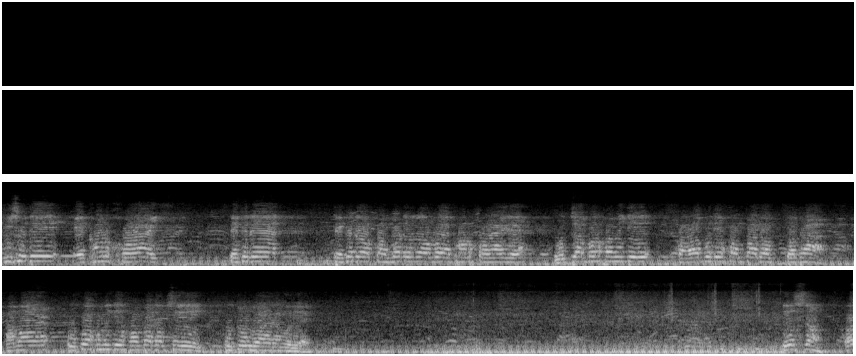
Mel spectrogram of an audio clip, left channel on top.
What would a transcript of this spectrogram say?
পিছতে এখন শৰাই তেখেতৰ সম্পাদনৰ এখন শৰাইৰে উদযাপন সমিতিৰ সভাপতি সম্পাদক তথা আমাৰ উপ সমিতিৰ সম্পাদক শ্ৰী পুতুল বৰা ডাঙৰীয়াই। কৃষ্ণ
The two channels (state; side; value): silent; left; 65 dB below the other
